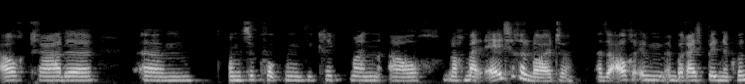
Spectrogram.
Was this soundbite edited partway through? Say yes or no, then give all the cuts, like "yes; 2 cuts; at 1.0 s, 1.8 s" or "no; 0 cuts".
no; 0 cuts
